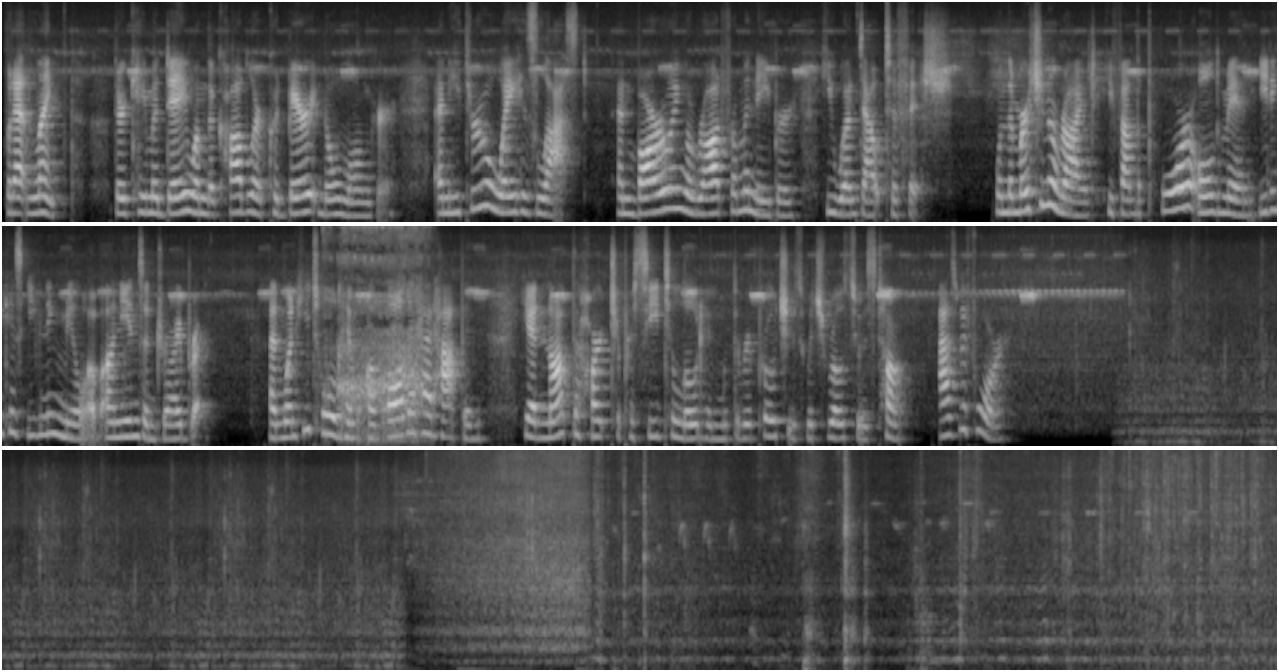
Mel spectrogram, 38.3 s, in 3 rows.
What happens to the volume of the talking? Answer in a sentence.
The loudness of the talking stays about the same.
